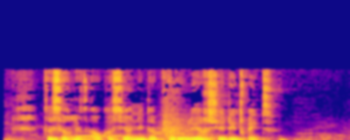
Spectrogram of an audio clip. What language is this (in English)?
Georgian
